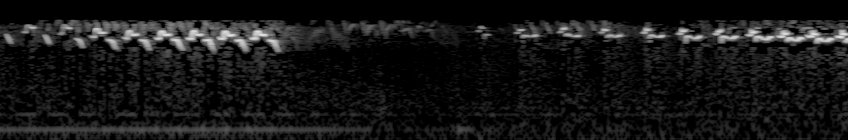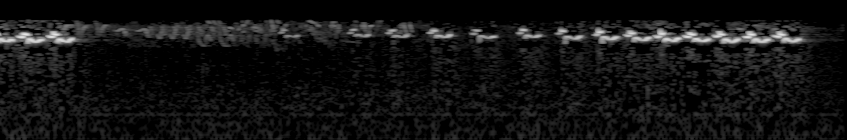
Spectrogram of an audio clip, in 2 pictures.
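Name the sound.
woodlark song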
